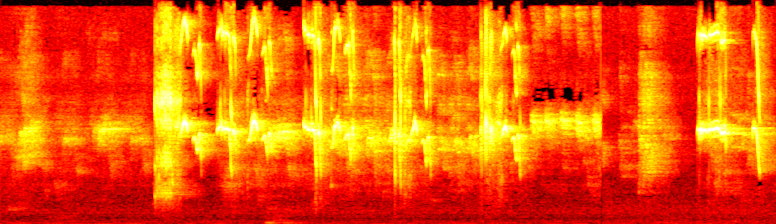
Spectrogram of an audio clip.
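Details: Blue-crowned hanging parrot, a lure and master bird for training others: soft high notes, then a long run of sharp, very high chirps and trills, ending with a brief loud burst.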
